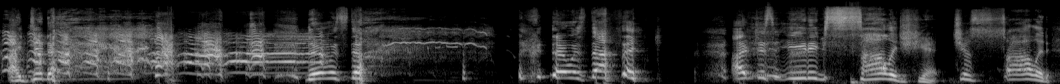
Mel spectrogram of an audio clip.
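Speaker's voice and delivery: high, loud squeal through laughter; helpless laughter. Real, not acted. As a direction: crack up while confessing the disaster. Reliving his bombing, cracking up.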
